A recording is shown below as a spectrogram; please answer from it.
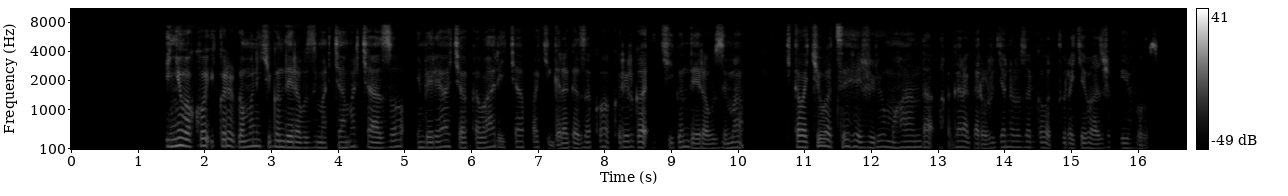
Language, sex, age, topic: Kinyarwanda, female, 25-35, health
